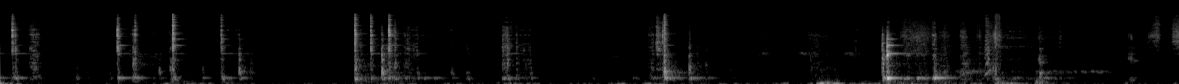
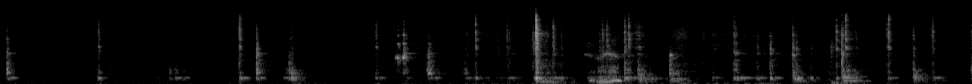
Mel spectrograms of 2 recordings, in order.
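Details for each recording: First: 1949 Chevy 3100 pickup Huck drum brake adjusted at 3000-mile maintenance: drum spun by hand about one full rotation gives short soft scraping rubs as shoe lightly contacts, nothing binding; properly adjusted. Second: 1949 Chevy 3100 pickup, Huck drum brakes being adjusted during 3000-mile maintenance, wheel spun by hand in a quiet shop: scattered light scraping ticks as the shoe starts dragging on the drum, until the wheel barely spins.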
